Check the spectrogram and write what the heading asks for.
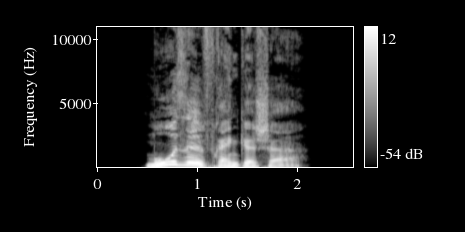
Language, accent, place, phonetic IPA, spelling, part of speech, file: German, Germany, Berlin, [ˈmoːzl̩ˌfʁɛŋkɪʃɐ], moselfränkischer, adjective, De-moselfränkischer.ogg
- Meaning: inflection of moselfränkisch: 1. strong/mixed nominative masculine singular 2. strong genitive/dative feminine singular 3. strong genitive plural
